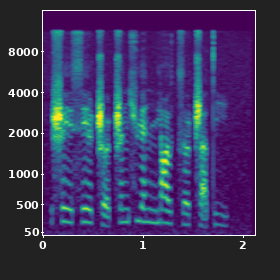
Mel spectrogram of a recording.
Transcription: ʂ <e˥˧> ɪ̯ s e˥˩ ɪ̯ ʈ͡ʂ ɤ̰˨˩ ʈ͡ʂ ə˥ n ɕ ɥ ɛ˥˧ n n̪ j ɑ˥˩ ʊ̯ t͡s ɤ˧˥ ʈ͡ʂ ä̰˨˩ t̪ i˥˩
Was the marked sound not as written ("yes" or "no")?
no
